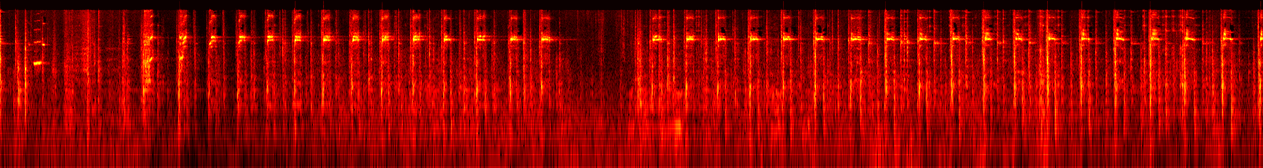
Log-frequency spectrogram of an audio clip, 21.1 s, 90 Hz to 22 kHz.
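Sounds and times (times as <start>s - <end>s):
jack metallic clicks with ping: 2.4s - 9.4s, 10.6s - 21.0s.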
